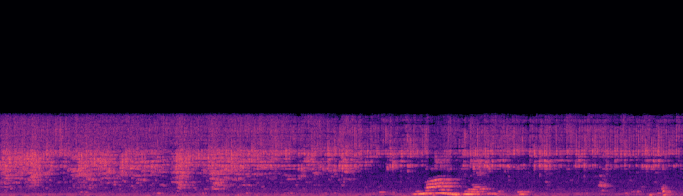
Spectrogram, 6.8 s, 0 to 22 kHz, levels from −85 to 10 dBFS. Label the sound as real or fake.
real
